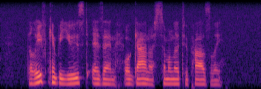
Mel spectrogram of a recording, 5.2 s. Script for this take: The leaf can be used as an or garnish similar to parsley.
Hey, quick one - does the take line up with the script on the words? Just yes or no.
yes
